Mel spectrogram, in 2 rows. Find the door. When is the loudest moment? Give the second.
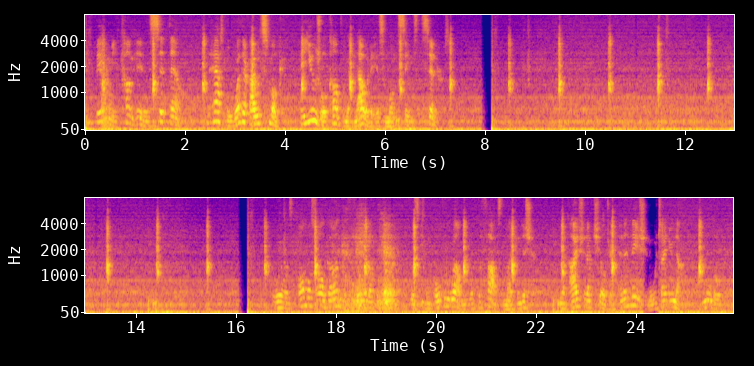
19 s.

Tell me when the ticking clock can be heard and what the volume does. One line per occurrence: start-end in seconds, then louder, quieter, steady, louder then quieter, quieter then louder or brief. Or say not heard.
0.0-25.9 steady.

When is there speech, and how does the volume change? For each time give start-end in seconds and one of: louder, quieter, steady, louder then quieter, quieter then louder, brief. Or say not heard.
0.0-7.3 louder then quieter
16.7-25.9 steady.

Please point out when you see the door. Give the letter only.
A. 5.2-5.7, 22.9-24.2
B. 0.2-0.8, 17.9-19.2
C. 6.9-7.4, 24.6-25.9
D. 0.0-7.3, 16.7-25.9
B.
